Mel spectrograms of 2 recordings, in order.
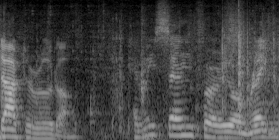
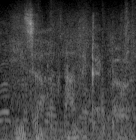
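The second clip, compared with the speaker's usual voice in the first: quick hushed whisper aside; 9 dB quieter, much faster than usual. Real, not acted. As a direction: whisper it fast so he can't hear. Aside warning about the boss.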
